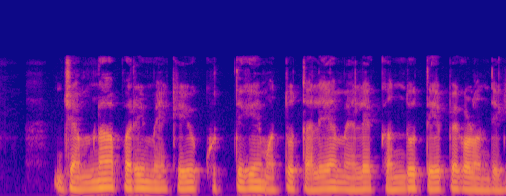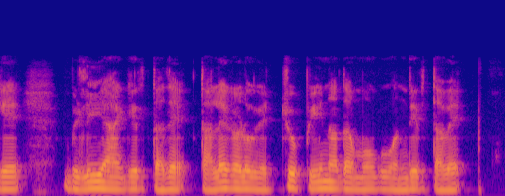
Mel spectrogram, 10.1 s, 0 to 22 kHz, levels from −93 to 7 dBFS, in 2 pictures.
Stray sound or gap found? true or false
false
